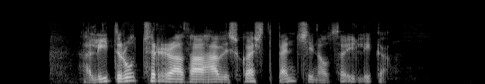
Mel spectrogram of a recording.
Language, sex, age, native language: Icelandic, male, 50-59, Icelandic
